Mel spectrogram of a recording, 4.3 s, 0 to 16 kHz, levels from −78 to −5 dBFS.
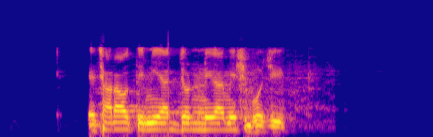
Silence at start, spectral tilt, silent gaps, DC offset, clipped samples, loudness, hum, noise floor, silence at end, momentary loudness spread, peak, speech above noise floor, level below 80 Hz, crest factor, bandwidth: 0.9 s; -9 dB/octave; none; under 0.1%; under 0.1%; -13 LUFS; none; -83 dBFS; 1.5 s; 7 LU; -2 dBFS; 70 dB; -52 dBFS; 14 dB; 5.2 kHz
